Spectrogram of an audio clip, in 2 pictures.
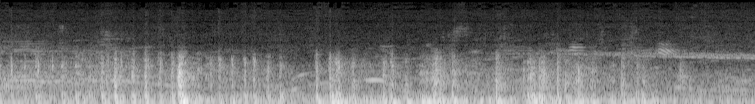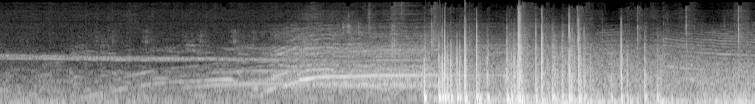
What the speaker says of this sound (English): while the fireworks have been firing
